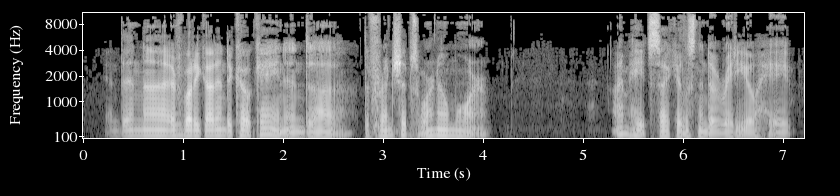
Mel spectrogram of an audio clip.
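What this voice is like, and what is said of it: Worn-out, strained voice. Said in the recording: “It's been 3 solid fucking hours, and we're done. My voice is done.”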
